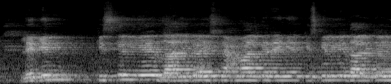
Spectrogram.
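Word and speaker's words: ذٰلِكَ: यहाँ पे लिखा है ज़ालिका, अरबी में लिखा हुआ है ये, सामने इसके प्रोनाउंस है, सामने इसका प्रोनाउंस इंग्लिश में लिखा हुआ है ज़ालिका, ज़ालिका।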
